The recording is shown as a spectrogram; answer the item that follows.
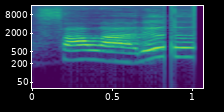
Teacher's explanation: A última sílaba é a tônica, então ela é oxítona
